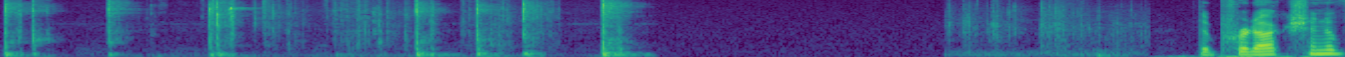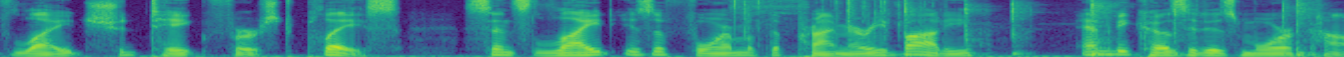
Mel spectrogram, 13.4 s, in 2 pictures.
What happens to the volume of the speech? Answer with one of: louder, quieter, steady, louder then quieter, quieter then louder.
steady.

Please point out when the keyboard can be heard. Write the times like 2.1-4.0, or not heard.
0.0-3.2, 11.0-13.4.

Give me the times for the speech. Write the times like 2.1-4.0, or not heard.
6.0-13.4.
